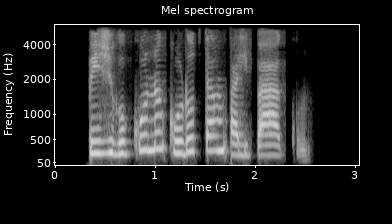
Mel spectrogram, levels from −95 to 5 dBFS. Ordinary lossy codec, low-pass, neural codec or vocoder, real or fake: AAC, 32 kbps; 5.4 kHz; none; real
